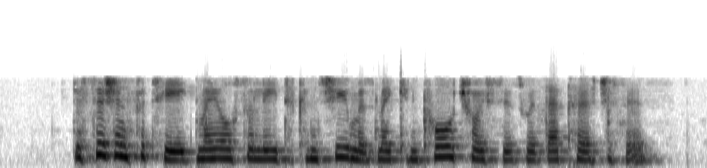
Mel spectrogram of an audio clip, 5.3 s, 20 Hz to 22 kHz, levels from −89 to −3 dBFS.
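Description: At 1.44 s the speech breaks up briefly, a packet loss with pitch repetition lasting about 40 ms until 1.48 s. That gap fits two lost packets. The receiver fills it by repeating the last pitch period of the voice. Because the gap is short, the sound holds on one slightly buzzy, static pitch instead of dropping out. Normal speech resumes with "may also lead to". The G.711 telephone coding keeps everything under 4 kHz.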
